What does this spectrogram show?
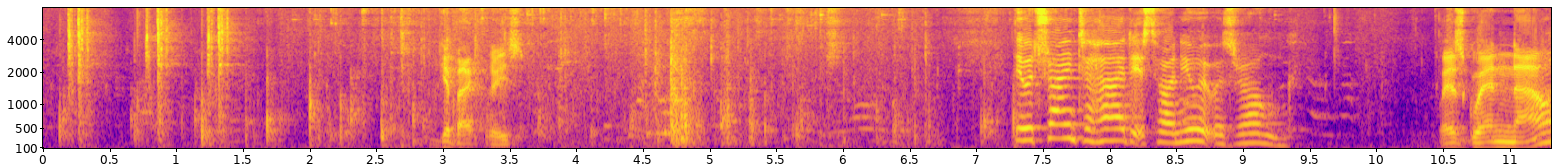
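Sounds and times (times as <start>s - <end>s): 
mechanical typewriter keys clacking: 0.2s - 6.6s
speech: 3.0s - 3.9s, 7.3s - 9.5s, 10.5s - 11.2s.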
